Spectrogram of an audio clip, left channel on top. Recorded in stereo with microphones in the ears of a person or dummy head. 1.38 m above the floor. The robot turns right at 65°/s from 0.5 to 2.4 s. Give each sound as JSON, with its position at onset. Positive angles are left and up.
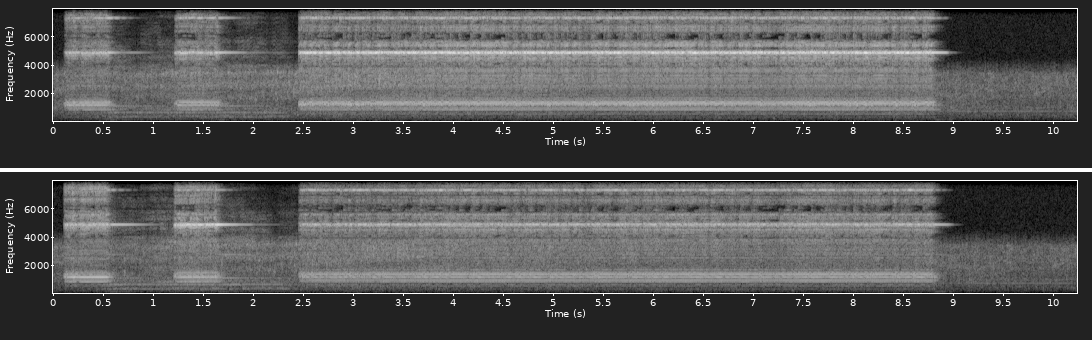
{"t": 0.1, "sound": "a doorbell", "azimuth_deg": -95, "distance_m": 2.0}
